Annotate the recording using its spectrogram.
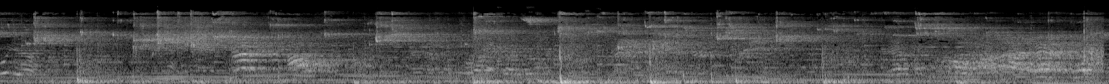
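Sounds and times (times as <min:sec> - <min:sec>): basketball bouncing on hardwood floor: 0:05.4 - 0:05.9, 0:08.2 - 0:08.5.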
